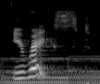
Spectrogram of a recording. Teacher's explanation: This means the word erase ends in a final unvoiced sound. So when we add the ed ending to make the word past tense, it would make a final t sound.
